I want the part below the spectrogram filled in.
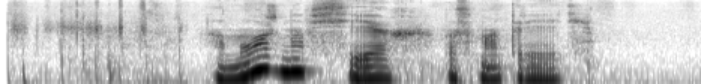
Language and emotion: Russian, sad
